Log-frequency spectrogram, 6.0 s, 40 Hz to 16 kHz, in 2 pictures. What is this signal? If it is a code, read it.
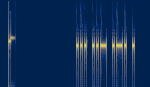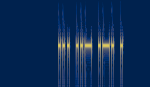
Morse code, heard as a keyed tone, about 28 wpm, 700 Hz. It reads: SURE SURE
